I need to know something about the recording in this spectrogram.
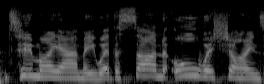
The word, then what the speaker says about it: Miami: Um, always pronounce Miami me army. No, no, no. We're just not going to do that. We're not going to do that. Ty. Okay. It's Miami.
